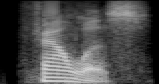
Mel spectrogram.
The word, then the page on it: phallus: American English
